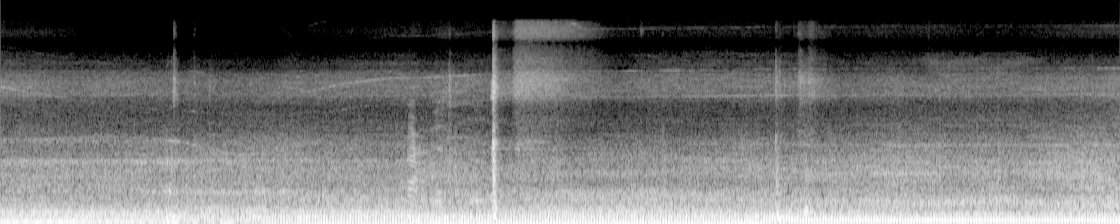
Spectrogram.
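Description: A truck's diesel engine rumbles steadily from inside the cab.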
